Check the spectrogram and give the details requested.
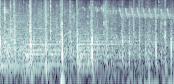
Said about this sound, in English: They turned their horses to the dirt street and rode out past the townsfolk.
